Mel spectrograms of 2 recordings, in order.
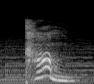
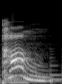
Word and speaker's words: thumb: call it it's your thumb in this word also the letter b remains silent we don't call it a thumb we call it a thumb the correct pronunciation to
